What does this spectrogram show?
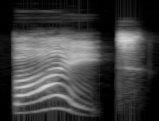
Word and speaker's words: bite: The I makes a short sound. I, bit. What's going to happen when I add a magic E? Bit will turn into bite. Bite. The word is bite. It has a long I sound.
